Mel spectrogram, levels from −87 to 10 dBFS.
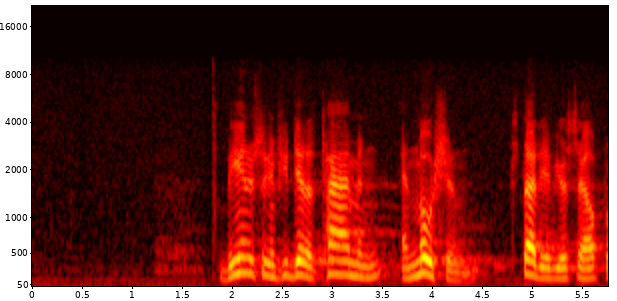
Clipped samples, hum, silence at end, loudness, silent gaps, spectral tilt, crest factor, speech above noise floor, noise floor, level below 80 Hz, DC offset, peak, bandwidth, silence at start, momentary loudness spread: under 0.1%; 60 Hz at -65 dBFS; 0.05 s; -25 LUFS; none; -7.5 dB/octave; 22 dB; 37 dB; -62 dBFS; -66 dBFS; under 0.1%; -6 dBFS; 10.5 kHz; 1.9 s; 14 LU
